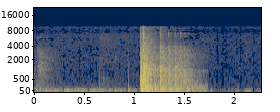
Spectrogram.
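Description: Dice are thrown onto a table for a crossbow shot in a game, rolling a 1, a sudden loud clatter that rattles briefly for well under a second before stopping, after a quiet low rumble.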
